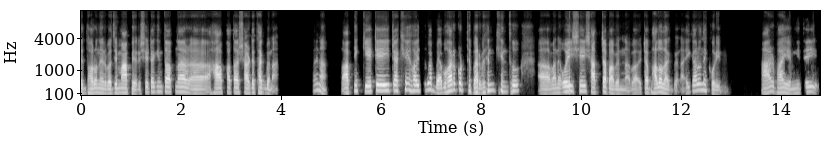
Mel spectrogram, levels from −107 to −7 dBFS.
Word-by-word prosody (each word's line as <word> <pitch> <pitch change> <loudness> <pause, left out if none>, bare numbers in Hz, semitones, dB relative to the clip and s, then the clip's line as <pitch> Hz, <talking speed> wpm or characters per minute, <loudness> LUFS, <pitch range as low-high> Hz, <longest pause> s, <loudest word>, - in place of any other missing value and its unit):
ধরনের 120 0 0
বা - - +3
যে 125 - 0
মাপের 130 -5 +4
সেটা 145 +1 -2
কিন্তু 150 0 -3
আপনার 145 0 +1 0.2
আ - - 0 0.4
হাফ 130 0 +4
হাতা 135 0 0
শার্ট 125 -2 +2
এ - - -16
থাকবে 125 -3 +1
না। - - -8 0.8
তাই 195 +2 -8
না? - - -1 0.5
আপনি 130 +6 -3 0.2
কেটে 160 +3 +3
এইটাকে 180 +1 0
হয়তোবা 180 +4 +1
ব্যবহার 140 +9 +5
করতে 200 -3 0
পারবেন 140 +6 +2 0.2
কিন্তু 160 -3 -6 0.6
আ - - 0 0.2
মানে 125 +1 -2 0.4
সেই 165 -1 +1
স্বাদটা 135 +2 +3
পাবেন 110 -2 +1
না - - -6
বা - - -4
এটা 130 - -2
ভালো 145 +3 +4
লাগবে 105 -3 -5
না। - - -12
এই 140 - -8
কারণে 190 +2 0
করিনি 105 -3 -6 0.8
আর 135 - +1
ভাই 130 +1 +1
এমনিতেই 125 +6 -5
140 Hz, 165 wpm, -24 LUFS, 125-170 Hz, 0.8 s, ব্যবহার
